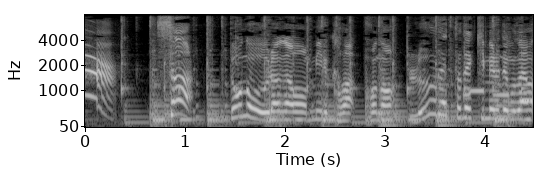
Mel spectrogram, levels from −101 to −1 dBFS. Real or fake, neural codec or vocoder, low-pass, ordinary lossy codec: real; none; none; none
